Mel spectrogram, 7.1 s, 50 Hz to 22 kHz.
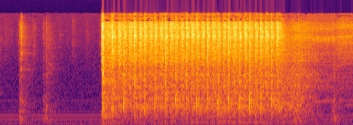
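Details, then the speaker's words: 1986 Ford Ranger cranking: rough pulses about two a second for three seconds, engine never catches and fades out; starter not kicking in properly, diagnosed bad starter, to be replaced. "well at that rate there's not a question in my mind that we got a bad starter so you guys could hear that noise it wasn't kicking in right"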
